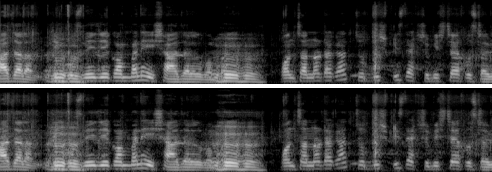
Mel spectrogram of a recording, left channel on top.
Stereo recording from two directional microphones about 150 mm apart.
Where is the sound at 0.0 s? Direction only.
20° left (ahead or behind).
